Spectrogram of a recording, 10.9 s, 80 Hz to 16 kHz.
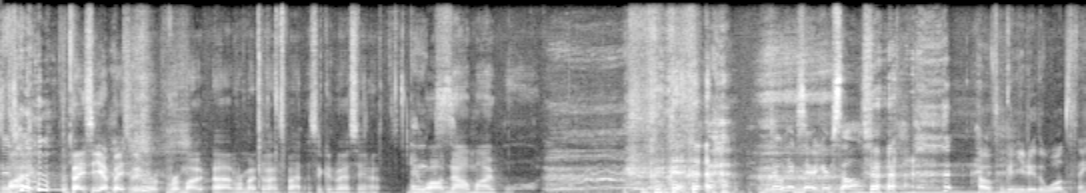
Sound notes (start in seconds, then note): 5.4 rasps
